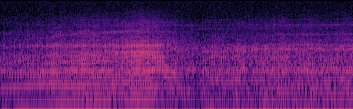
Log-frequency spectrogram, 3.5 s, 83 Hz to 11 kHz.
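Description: A 2020 Honda XRE 300 motorcycle accelerates hard from close by, its engine note climbing steadily through the gears before settling into a rough, steady drone. No one speaks over it.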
